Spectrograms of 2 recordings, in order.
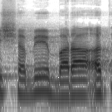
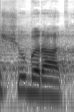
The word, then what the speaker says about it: شب براءت: کو پورا دیکھیے گا۔ سب سے پہلے اس تلفظ کو درست کر لیجئے، یہ شب براءت ہے۔ شب مانے رات، براءت نجات، یعنی نجات کی رات ہے، یہ جہنم سے آزادی کی رات ہے، چھٹکارے کی رات ہے۔ یہ جو عرف عام میں لفظ استعمال کیا جاتا ہے شب رات، یہ شب رات غلط تلفظ ہے، شب کوئی لفظ بنتا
